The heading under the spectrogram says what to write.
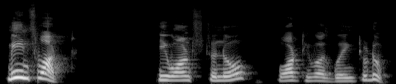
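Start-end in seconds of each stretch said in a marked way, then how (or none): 0.0-0.7 challenging demand. Acted. Intruder challenging threat.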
